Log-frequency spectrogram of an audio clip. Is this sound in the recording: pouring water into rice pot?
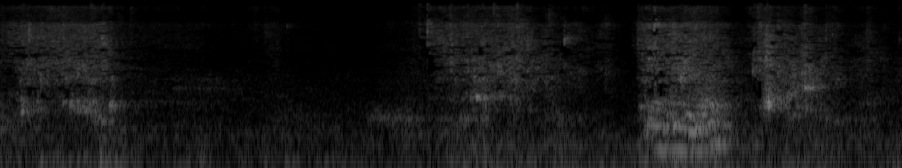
yes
